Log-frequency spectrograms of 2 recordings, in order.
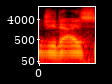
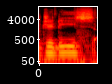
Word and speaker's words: Judice: with this one, but Carly Judice is uh Judice, I they kept saying Judice, so I guess that's how you say it.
